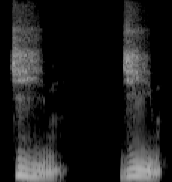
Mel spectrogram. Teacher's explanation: For Jim, the sound is produced from the middle of the tongue as it rises toward the middle of the roof of the mouth. Keep your mouth relaxed and let the sound come out naturally.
